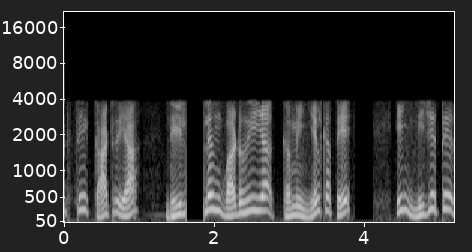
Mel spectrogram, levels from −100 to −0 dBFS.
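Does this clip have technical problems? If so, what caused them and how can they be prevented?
Yes. A gap between chunks leaves 250 ms silences at 1.62 to 1.87 s and 3.87 to 4.12 s. The spacing fits 2-second chunks, each starting late rather than running straight on. Queue the next chunk before the current one ends to prevent it.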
